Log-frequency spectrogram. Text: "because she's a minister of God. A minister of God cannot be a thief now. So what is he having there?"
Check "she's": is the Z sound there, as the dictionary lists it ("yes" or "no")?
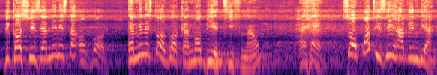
yes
